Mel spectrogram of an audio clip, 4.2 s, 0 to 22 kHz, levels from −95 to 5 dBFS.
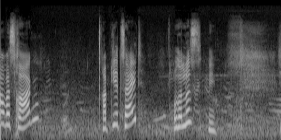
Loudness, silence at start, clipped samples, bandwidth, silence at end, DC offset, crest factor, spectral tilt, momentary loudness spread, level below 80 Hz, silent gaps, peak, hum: -24 LUFS; 0 s; under 0.1%; 18.5 kHz; 0 s; under 0.1%; 20 dB; -2.5 dB/octave; 21 LU; -58 dBFS; none; -6 dBFS; none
